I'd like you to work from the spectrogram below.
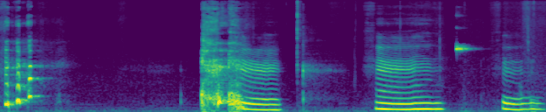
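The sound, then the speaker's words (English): A single short, high-pitched electronic chirp of a smoke alarm low-battery warning, brief and distinct, sounding between drawn-out vocal groans and sounds, with a few clicks near the start. “That fucking fire alarm, dude.”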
